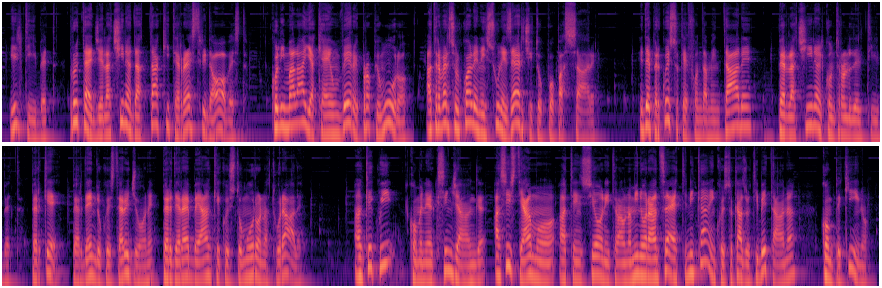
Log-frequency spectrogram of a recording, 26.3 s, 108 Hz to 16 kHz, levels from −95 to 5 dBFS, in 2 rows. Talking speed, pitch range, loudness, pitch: 155 wpm, 125-180 Hz, -28 LUFS, 140 Hz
